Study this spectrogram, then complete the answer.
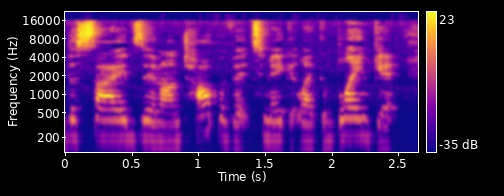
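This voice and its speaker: Noticeable background noise runs under this recording. A woman speaks at a medium pitch. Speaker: homesteading livestream host. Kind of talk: casual live chat. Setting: livestream from the cabin. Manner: fast.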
